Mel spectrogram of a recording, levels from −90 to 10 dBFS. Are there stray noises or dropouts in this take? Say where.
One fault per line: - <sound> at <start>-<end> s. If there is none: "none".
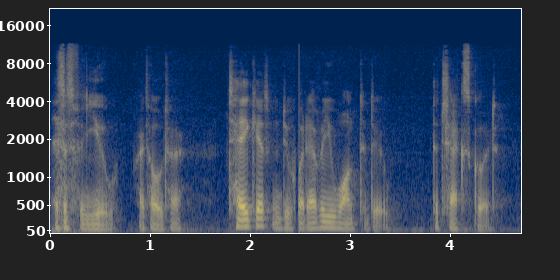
- dropout at 2.4-2.5 s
